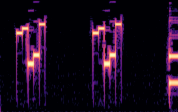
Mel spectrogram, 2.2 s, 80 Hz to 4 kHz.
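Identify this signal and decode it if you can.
Five-tone selective call (ZVEI), heard as quick runs of five tones, tones of about 80 ms. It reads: 89130 89130
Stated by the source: ZVEI five-tone selective call received on an SDR.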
